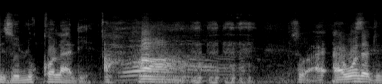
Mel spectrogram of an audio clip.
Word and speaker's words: Olukolade: My name is Olukolade.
